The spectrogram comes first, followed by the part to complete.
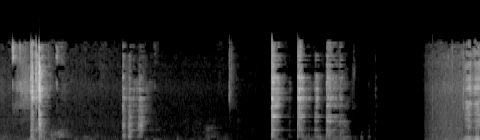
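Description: Glass clinking on glass: a glass cover knocking against a cut-glass bowl a few times, each a short ringing clink, with quiet gaps between.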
